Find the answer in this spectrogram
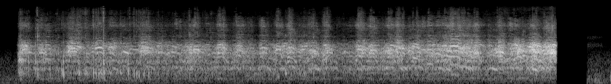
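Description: A goose gives a steady run of harsh, nasal honks, overlapping and continuous for about five seconds, probably several birds calling together.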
